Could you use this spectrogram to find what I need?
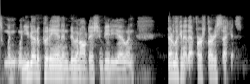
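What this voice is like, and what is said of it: South Georgia Southern American accent. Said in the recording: “I'm a chunky fella from South Georgia with supposedly an accent”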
